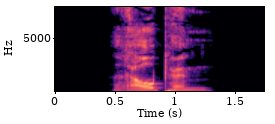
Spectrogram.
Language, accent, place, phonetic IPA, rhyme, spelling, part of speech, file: German, Germany, Berlin, [ˈʁaʊ̯pn̩], -aʊ̯pn̩, Raupen, noun, De-Raupen.ogg
- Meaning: plural of Raupe "caterpillars"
